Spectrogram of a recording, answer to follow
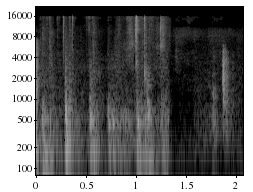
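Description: Faint clicks and crackles of hands handling raw spot prawns and their shells in plastic bowls, stopping after about a second and a half, then near silence.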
